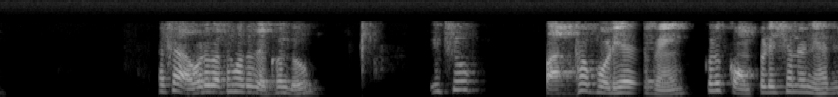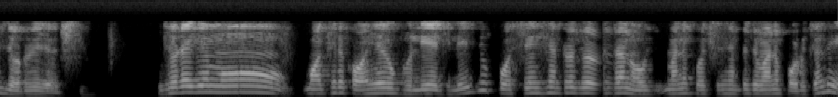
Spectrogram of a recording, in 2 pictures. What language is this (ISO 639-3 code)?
ori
